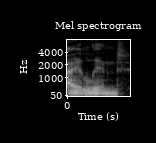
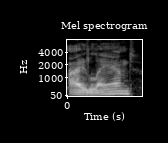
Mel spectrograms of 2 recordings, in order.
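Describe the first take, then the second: First: The second syllable has a reduced, weak vowel. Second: The second syllable has a full 'a' vowel. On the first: The speaker calls it right. "In this word, it actually says lind" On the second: The speaker calls it wrong. "Just because it has L A N D there doesn't mean it says land"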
